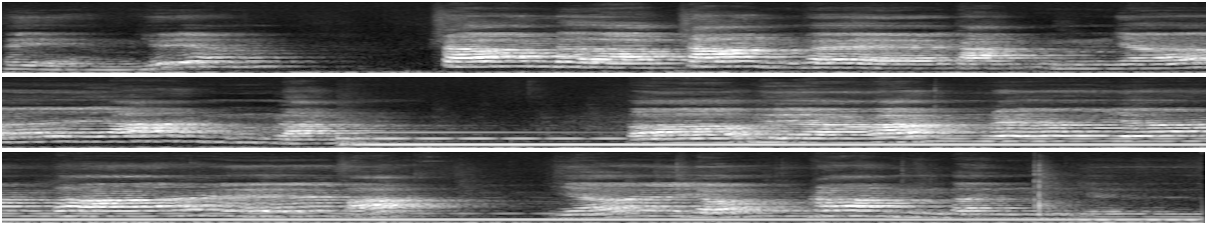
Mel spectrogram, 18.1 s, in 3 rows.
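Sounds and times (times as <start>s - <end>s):
chants and prayers at a Buddhist temple mass in Marseille: 2.2s - 8.3s, 9.0s - 18.0s
percussion at a Buddhist temple mass in Marseille: 7.0s - 18.0s.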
